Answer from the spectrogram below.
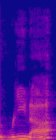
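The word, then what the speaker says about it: RHNA: needs allocation process or also known as rena that's how it's pronounced which involves three levels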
